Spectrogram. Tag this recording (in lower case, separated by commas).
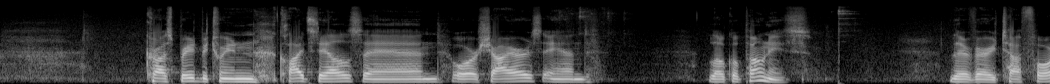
speech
